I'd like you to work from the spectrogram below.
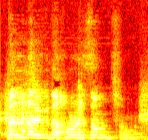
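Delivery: pompous pen scolding the user; huffy pen lecturing the man holding it; talking pen. Pretend. A pen scolding its owner, with mock indignation. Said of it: "and, and say".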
